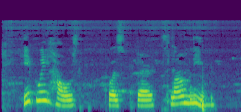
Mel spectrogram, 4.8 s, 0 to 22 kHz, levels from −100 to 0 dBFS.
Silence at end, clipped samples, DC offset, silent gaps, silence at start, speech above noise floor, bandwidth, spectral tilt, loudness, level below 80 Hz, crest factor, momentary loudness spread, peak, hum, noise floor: 0.55 s; under 0.1%; under 0.1%; none; 0.45 s; 31 dB; 11.5 kHz; -7.5 dB/octave; -18 LUFS; -46 dBFS; 16 dB; 11 LU; -2 dBFS; none; -48 dBFS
